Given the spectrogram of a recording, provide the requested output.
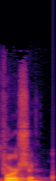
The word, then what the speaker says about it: Porsche: It's Porsche. – Okay, why is it Porsche? – Because in German, you pronounce all the letters.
